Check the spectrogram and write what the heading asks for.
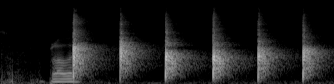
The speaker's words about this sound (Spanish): ¿Por qué aplaudes tanto, cabrón? Con uno es más que suficiente.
